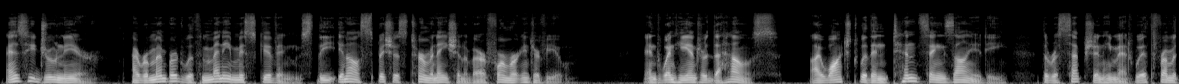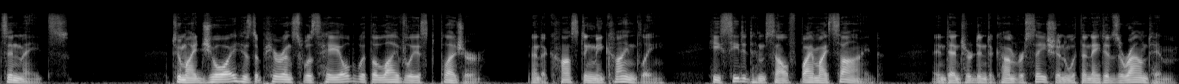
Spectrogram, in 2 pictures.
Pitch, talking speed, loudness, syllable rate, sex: 95 Hz, 165 wpm, -20 LUFS, 5.8 syllables/s, male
